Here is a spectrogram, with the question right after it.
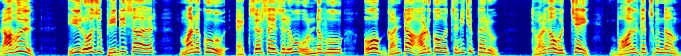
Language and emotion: Telugu, surprised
